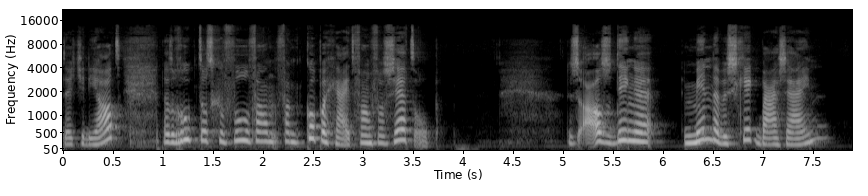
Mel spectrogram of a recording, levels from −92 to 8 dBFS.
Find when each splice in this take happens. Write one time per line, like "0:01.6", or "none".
none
